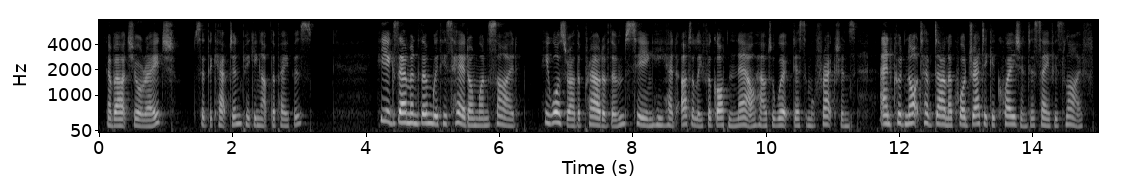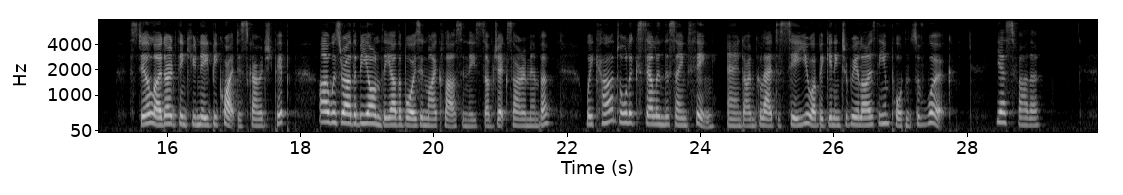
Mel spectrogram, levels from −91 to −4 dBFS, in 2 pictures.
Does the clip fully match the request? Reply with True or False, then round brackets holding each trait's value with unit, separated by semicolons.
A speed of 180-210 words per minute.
True (195 wpm)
